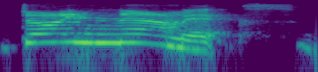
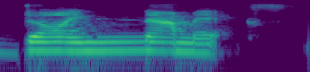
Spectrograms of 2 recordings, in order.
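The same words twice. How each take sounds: First: Dynamics drawn out slowly and higher. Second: Dynamics drawn out slowly, low. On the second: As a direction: stretch out dynamics. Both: Shown as a demonstration. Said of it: "Can you say dynamics?".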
